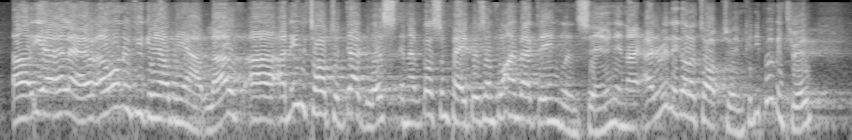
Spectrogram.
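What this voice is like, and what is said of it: Put-on English accent. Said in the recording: “Liz Kern was from England, right? The cute little accent and everything”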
